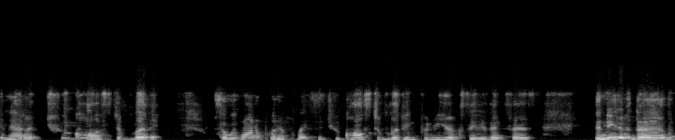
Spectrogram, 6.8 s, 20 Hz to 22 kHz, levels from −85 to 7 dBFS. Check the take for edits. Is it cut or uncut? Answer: cut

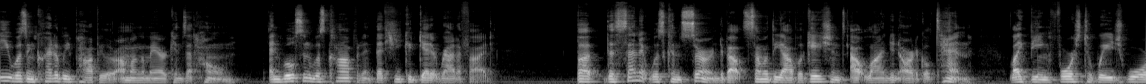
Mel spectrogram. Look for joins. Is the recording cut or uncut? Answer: uncut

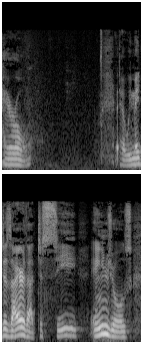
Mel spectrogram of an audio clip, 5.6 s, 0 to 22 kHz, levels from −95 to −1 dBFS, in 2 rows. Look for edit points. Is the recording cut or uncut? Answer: cut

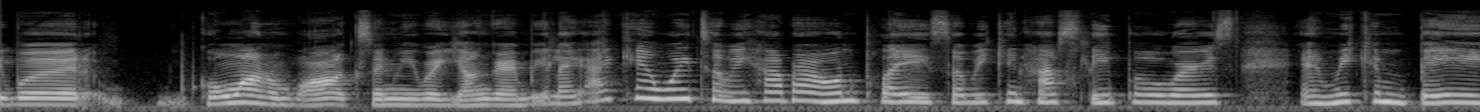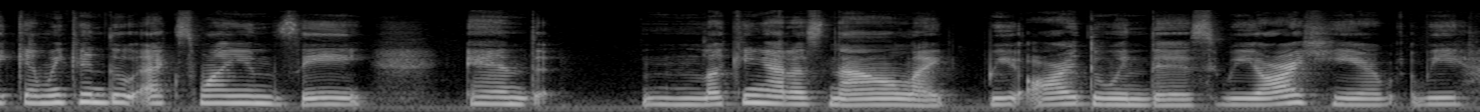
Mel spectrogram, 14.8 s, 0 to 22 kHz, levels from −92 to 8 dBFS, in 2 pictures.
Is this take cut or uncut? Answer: uncut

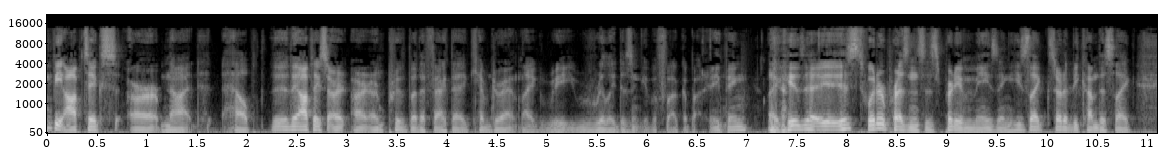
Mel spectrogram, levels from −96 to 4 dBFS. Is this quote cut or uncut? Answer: cut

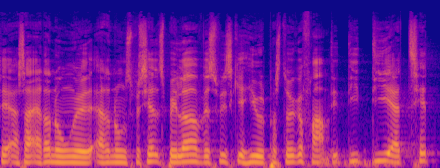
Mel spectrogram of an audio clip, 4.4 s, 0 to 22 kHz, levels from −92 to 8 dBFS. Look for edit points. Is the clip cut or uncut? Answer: cut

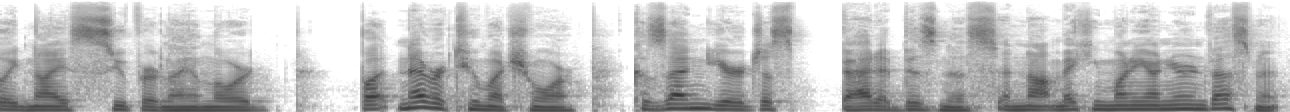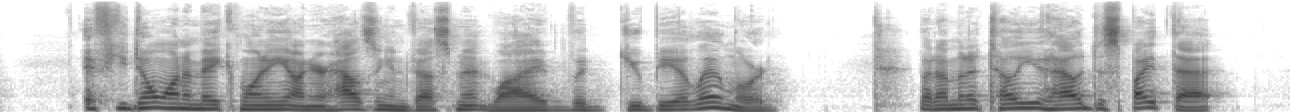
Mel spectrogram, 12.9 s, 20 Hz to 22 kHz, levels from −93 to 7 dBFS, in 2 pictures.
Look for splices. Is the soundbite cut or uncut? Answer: cut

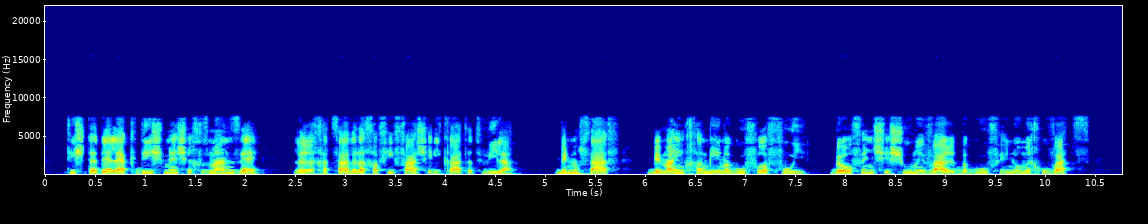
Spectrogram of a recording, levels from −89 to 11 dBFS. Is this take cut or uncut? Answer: cut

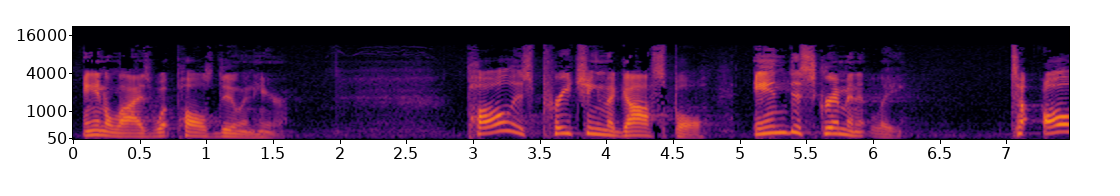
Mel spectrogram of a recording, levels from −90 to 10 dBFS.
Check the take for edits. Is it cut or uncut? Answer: uncut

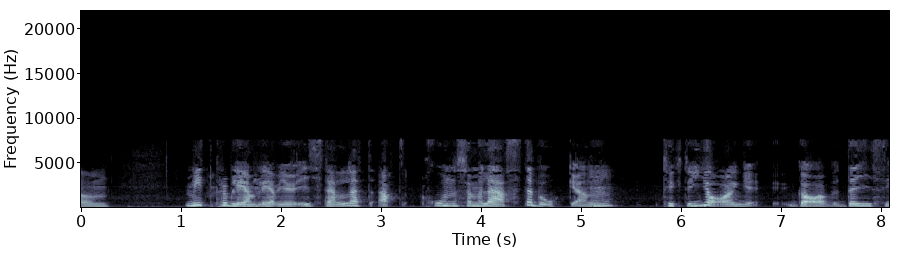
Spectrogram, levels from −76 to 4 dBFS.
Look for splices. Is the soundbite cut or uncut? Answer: uncut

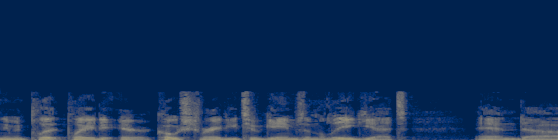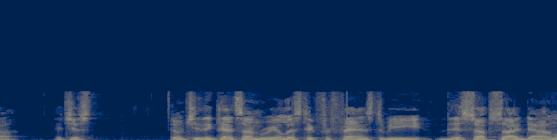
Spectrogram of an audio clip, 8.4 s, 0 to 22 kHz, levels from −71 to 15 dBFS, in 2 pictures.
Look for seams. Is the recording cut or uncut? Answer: uncut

